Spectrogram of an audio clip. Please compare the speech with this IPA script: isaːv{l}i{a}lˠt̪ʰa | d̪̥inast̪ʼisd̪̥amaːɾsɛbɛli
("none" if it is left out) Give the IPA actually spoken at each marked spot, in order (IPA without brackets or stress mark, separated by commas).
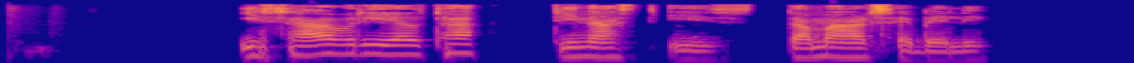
ɾ, ɛ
